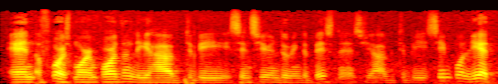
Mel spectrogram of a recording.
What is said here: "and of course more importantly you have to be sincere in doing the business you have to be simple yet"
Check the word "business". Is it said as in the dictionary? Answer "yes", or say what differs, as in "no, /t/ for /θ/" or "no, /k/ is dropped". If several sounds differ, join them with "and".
no, /s/ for /z/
